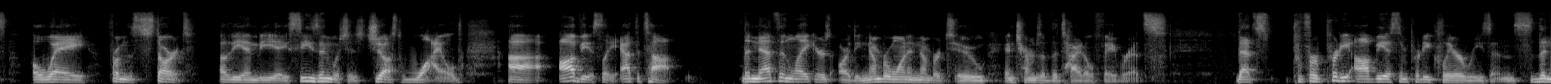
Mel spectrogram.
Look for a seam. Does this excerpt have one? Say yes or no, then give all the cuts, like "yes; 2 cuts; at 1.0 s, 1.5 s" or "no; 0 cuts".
no; 0 cuts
